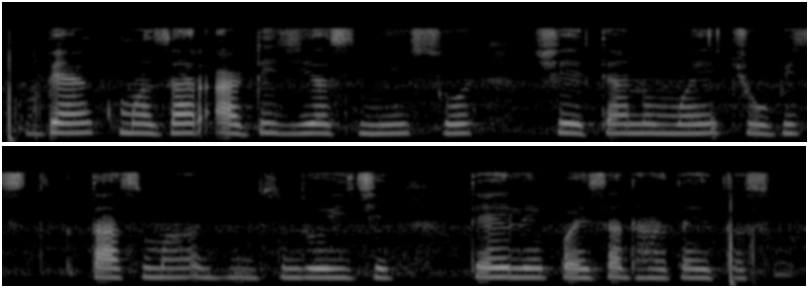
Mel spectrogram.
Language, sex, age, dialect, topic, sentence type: Marathi, female, 51-55, Northern Konkan, banking, statement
